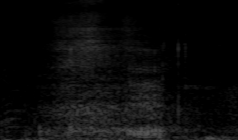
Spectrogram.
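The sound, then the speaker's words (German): A cat purrs right up against the microphone, a low, grainy rumble that swells steadily and continues for a couple of seconds with a soft breathy rasp on top. “Äh, Katze ist auch gerade angekommen.”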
